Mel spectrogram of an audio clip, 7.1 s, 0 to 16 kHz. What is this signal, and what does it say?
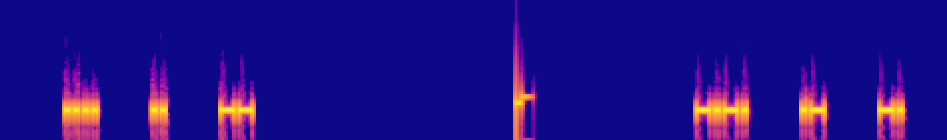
Morse code, heard as a keyed tone, about 36 wpm, spaced as for 16 wpm, 700 Hz. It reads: HIM CAN
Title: 4x Character Spacing - Top 100 Words - 35wpm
